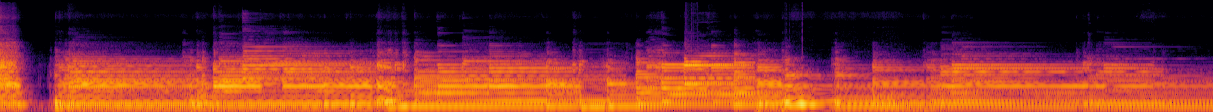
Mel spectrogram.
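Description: An electric guitar plays sustained chords through a gritty, naturally overdriven Fender Princeton amplifier, the distorted tone ringing out loud and continuous.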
